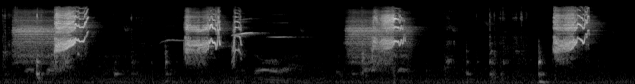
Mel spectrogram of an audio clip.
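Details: Oriental magpie-robin (kacer) provoking song to incite a rival to fight. Four loud harsh rasping bursts, each under a second, spaced about two seconds apart, with a short clear whistle and a soft low note between them.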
